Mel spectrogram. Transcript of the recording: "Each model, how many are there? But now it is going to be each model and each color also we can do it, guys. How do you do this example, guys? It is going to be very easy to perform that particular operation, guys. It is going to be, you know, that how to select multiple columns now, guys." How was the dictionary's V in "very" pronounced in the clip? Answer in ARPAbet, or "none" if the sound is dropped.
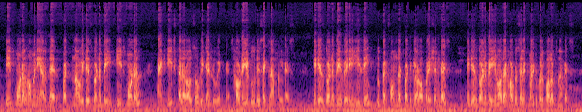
V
